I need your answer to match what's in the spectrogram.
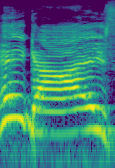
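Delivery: put-on very loud, high, strongly American accent. Retelling a clip of an American man on social media: imitating an American accent. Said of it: "very, very American".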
